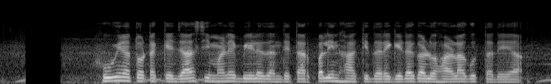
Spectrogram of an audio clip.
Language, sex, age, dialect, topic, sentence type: Kannada, male, 36-40, Coastal/Dakshin, agriculture, question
